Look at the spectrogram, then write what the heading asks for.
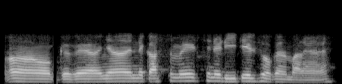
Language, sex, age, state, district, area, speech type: Malayalam, male, 18-30, Kerala, Idukki, rural, conversation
